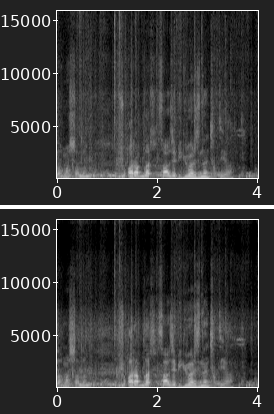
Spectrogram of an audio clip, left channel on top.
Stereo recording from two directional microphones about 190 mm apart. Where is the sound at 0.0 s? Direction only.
15° left (ahead or behind).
